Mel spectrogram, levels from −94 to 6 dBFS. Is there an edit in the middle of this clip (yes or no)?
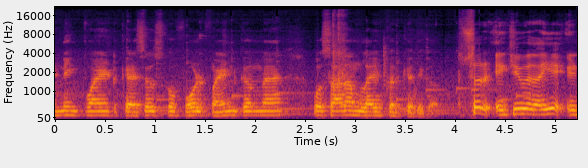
no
